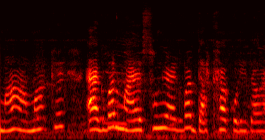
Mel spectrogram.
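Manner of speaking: plain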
